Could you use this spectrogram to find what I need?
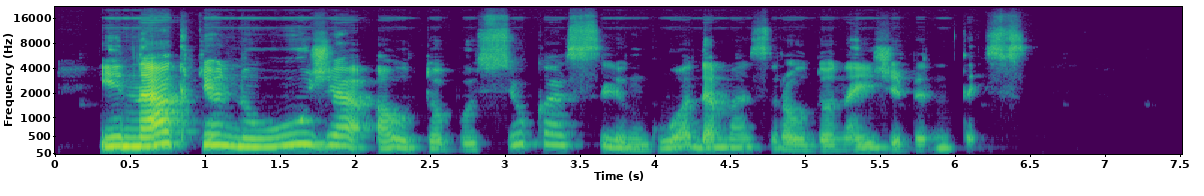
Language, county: Lithuanian, Utena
